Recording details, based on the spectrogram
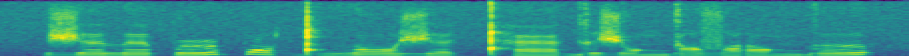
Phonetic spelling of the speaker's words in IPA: ʒɛðɛpə˞ pɔɡ͡ǃʊðɔ ʒɛǃʰæ ɡɪʒɔŋɡɪ zˤəɾɔŋɡə

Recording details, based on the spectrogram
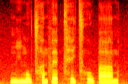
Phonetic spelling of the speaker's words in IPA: miː˧mo˧w t͡sʰɐ˧mfɛː˧k̚ t͡sʰe˧j t͡sʰo˨˥w paː˨m

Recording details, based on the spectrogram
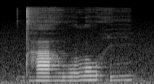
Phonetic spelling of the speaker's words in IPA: dʱaɦulˠuhi

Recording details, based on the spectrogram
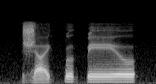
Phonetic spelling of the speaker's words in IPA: ʒa˩e̯k͡pʊ˥k͡peː˥o̯

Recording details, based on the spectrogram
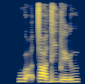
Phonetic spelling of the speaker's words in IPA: wɑ̰˦˨tɑ˦˨di˦de˨ ɽɯ˦

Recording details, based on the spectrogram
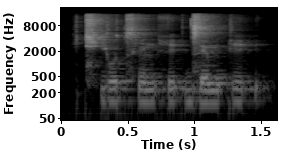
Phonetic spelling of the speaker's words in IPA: t͡ɕʰju˧t͡sʰĩ˧nhi˦ʔ d͡ze˧mki˦ʔ

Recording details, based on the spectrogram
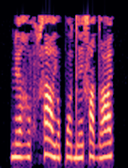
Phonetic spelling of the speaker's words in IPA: ɳɛʁɨxʷ sˤajʌ pɔdɛse dˤɛ

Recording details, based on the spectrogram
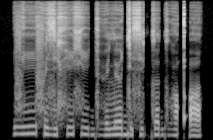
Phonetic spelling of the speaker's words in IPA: viːfʏzʲə xiçiːɡʱø lʲɔɟesʲu kəɡʱuqʼʌ

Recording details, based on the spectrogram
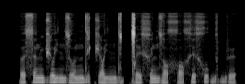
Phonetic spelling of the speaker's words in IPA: ə˩ sə˦ nd͡ʒo˦jnzo˩ ndɪ˥t͡ʃɒ˩jndʏ˩ ǀe˩xʏ˦nzɒ˨ xɒ˩xɪ˦ xu˦ɡʏ˥ bʏ˨

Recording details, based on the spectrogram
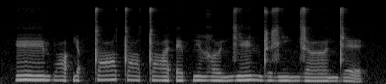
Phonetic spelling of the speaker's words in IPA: ɛ̃ːbɑʔiʔ tˤɑtˤæ tˤæʔɛpĩʁʊː nzɛ̃ndʊzĩ nzʌːndɛ

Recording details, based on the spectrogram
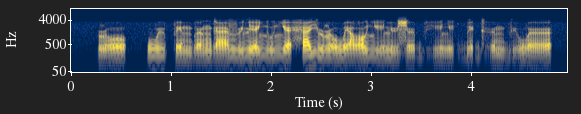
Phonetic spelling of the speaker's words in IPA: ɭo˩˧˩ | wʉ˧˥ pe˩˧˩mbœ˨˩˦ ŋɡæ˨˩˦ vʉ˩˥lʲæ˩˥ʎu˩˥ ʎɛ˨˩˦hæ˧˥jy˨˩˦ ɭo˩˥we˩˧˩lˠo˧˥ʎi˨˩˦ ly˩˧˩zø˩˥bʱi˩˧˩ li˩˧˩ɡ͡be˧˥ɡʱø˩˧˩ mby˨˩˦ wœ˨˩˦

